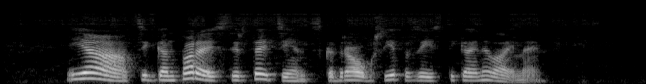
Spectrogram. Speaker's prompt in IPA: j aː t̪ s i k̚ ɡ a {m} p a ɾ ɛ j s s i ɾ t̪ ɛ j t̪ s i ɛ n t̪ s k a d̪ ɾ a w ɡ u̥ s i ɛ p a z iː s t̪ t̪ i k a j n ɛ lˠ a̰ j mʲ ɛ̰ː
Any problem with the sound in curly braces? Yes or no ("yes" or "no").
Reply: yes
